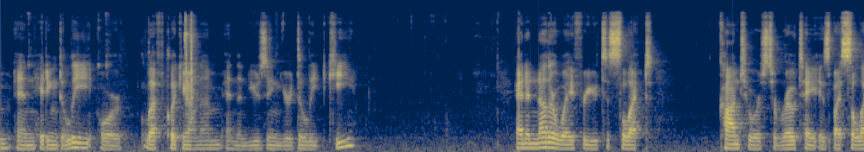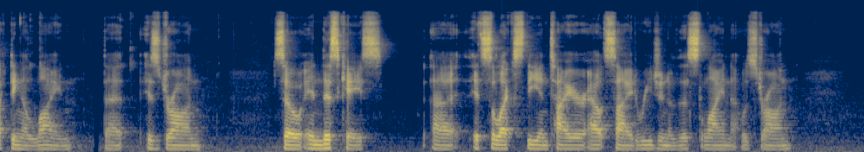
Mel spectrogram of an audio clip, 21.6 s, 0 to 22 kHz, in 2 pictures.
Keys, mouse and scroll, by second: 2.2 Delete.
